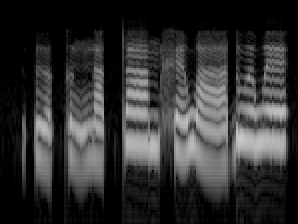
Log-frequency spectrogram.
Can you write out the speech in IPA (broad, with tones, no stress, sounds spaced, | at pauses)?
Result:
ʔ ɨ˨˩˨ ə̯ k ə˨˩˨ ŋ n a˨˩ t̚ t̪ aː˧ m x ɛ˨˩˦ w aː˨˩˨ ɗ u˧ ə̯ w ɛ˧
